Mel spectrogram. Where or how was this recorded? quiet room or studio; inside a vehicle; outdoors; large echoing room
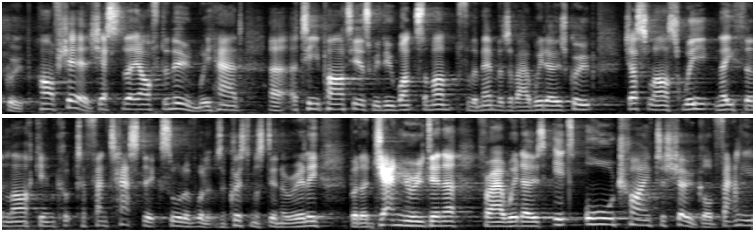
large echoing room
